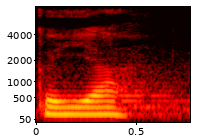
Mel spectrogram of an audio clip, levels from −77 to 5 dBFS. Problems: constant background noise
